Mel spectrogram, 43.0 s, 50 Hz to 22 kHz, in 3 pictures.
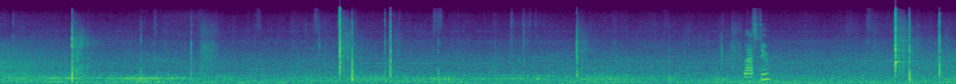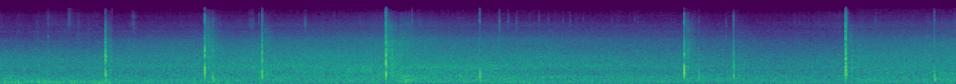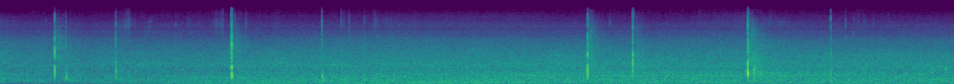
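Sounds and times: outdoor background hum: 0:00.0 - 0:42.9
ball caught in leather glove: 0:01.0 - 0:01.4, 0:05.0 - 0:06.0, 0:08.6 - 0:08.9, 0:13.4 - 0:14.3, 0:17.4 - 0:18.5, 0:20.0 - 0:20.6, 0:24.6 - 0:25.5, 0:29.5 - 0:29.8, 0:32.1 - 0:32.4, 0:37.4 - 0:38.4, 0:39.8 - 0:40.2
bat striking softball: 0:01.0 - 0:01.4, 0:04.7 - 0:06.1, 0:07.6 - 0:09.0, 0:13.0 - 0:14.3, 0:15.0 - 0:16.2, 0:17.3 - 0:19.0, 0:20.0 - 0:20.7, 0:24.5 - 0:25.6, 0:27.0 - 0:27.4, 0:29.4 - 0:30.7, 0:31.9 - 0:32.4, 0:33.4 - 0:34.4, 0:37.4 - 0:38.5, 0:39.6 - 0:41.6.

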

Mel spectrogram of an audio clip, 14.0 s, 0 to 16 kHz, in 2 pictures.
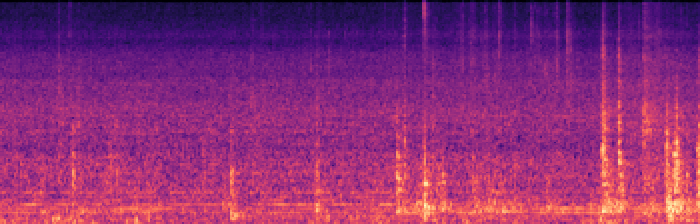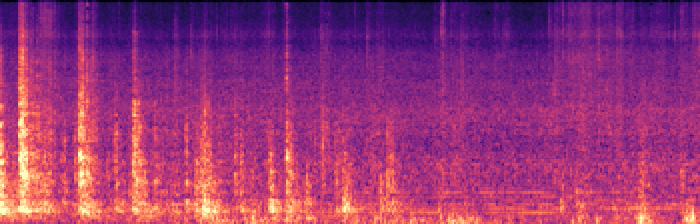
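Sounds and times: bubble wrap and plastic crinkling: 0:11.4 - 0:14.0.

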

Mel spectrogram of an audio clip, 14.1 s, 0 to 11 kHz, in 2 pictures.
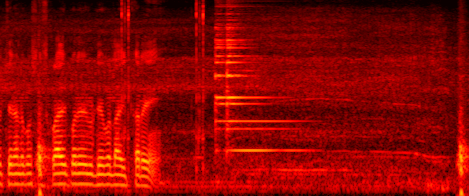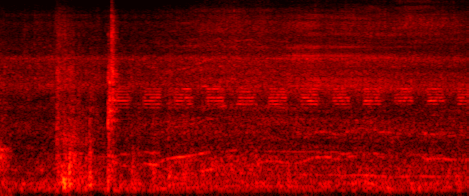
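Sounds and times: diesel engine running under load: 0:00.0 - 0:14.0.

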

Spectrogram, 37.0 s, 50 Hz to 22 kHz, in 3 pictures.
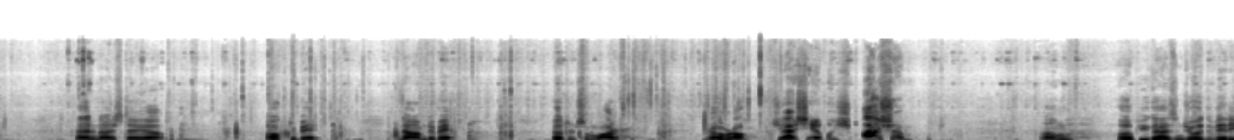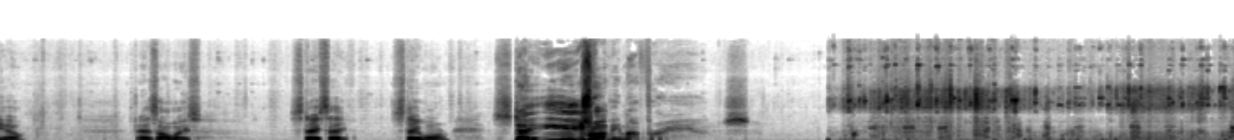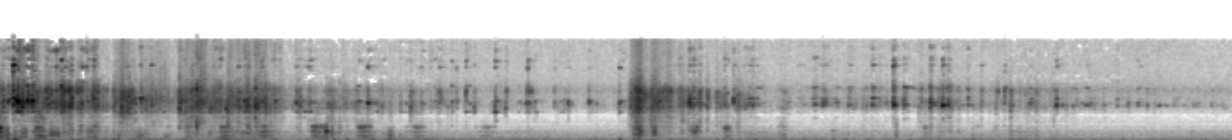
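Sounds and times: dog scampering through dry leaves: 0:20.7 - 0:29.7, 0:30.8 - 0:35.3.

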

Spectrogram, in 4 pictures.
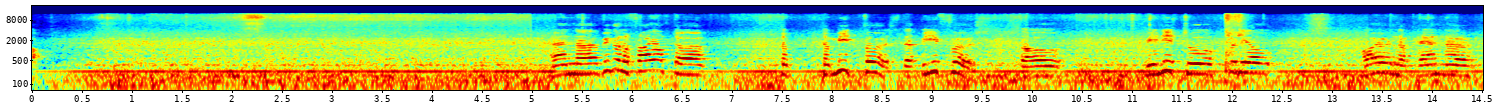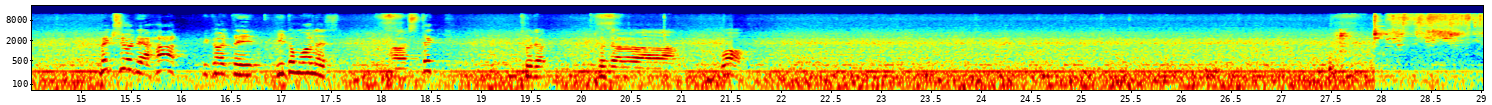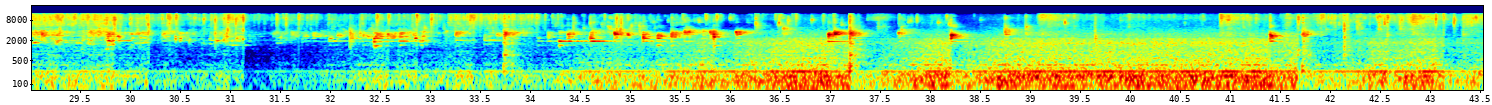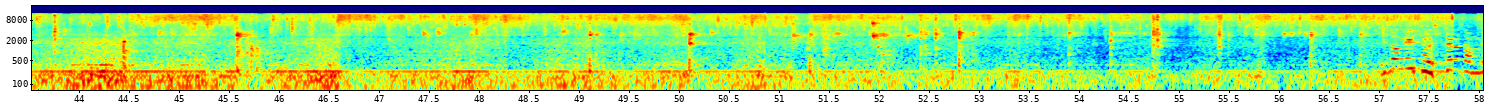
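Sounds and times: oil heating in a wok: 0:00.0 - 0:05.2, 0:27.4 - 0:58.0
beef sizzling in oil: 0:02.0 - 0:05.0, 0:27.9 - 0:39.3, 0:40.9 - 0:58.0
metal spatula scraping wok: 0:49.0 - 0:57.0.

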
